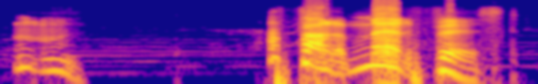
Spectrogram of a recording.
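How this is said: It is said in a put-on character voice.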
